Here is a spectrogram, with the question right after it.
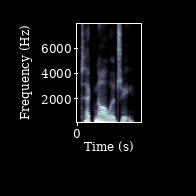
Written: technology

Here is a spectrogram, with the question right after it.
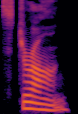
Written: strong

